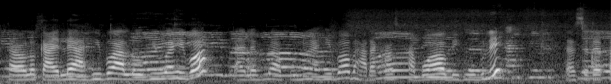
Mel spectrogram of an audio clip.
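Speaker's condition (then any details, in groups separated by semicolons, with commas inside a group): No condition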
